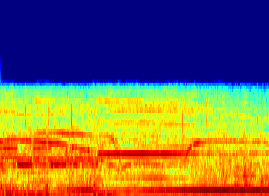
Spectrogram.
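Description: Post-hardcore band playing live: electric guitars ringing out over a held low note and drums, with shouting voices over the top.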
